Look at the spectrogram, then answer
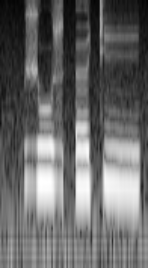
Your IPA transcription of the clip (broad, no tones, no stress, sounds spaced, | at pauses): ʒ u z ʔ ɘ c iː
